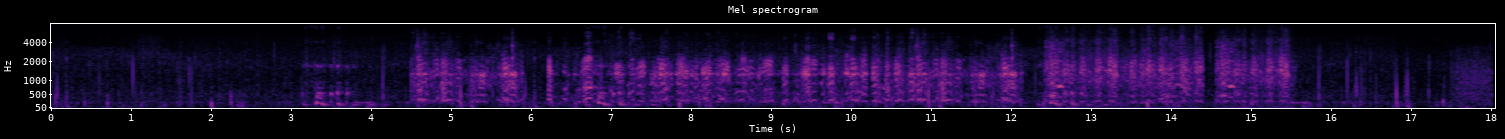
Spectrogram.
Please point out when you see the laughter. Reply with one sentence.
The laughter can be heard from 3.1 to 4.3 s, from 6.7 to 7.8 s and from 12.3 to 13.4 s.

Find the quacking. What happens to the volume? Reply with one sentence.
The volume of the quacking stays about the same.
